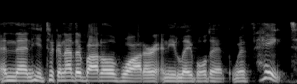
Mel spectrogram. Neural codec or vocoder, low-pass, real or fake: none; 7.2 kHz; real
